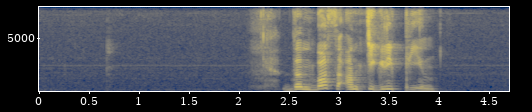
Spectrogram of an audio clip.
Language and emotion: Russian, angry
